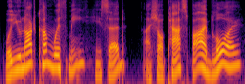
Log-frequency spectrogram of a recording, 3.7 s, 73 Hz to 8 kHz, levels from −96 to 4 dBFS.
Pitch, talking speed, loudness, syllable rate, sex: 170 Hz, 210 wpm, -18 LUFS, 4.1 syllables/s, male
